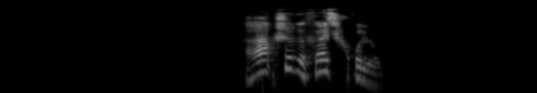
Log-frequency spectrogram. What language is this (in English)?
Kabardian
